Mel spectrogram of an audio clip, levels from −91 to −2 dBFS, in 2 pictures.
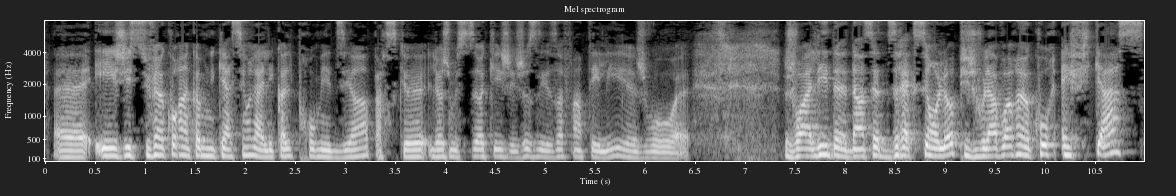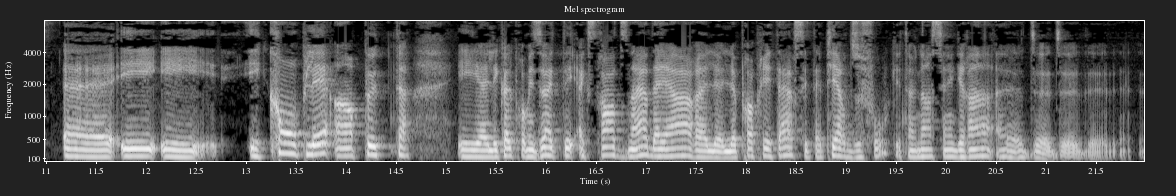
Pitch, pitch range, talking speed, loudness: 155 Hz, 145-170 Hz, 210 wpm, -13 LUFS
